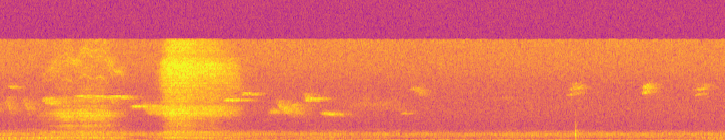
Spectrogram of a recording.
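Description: Near silence outdoors: faint, short bird chirps now and then over a low steady hum, with a brief rustle about two seconds in.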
